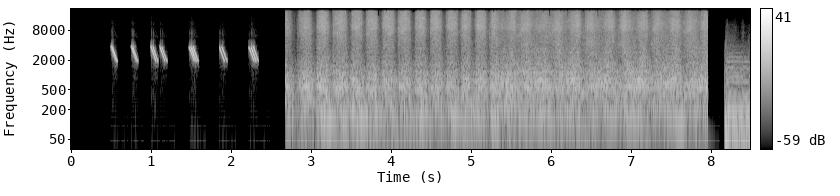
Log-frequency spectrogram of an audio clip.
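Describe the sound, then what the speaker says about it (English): Short squeaky chirps at first, then steady rhythmic abrasive rasping strokes, close and fairly loud, as fine-grit sandpaper levels the base of air-dry clay bottle holders. "I sanded the bottom of both polished bottle holders to get a level base."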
